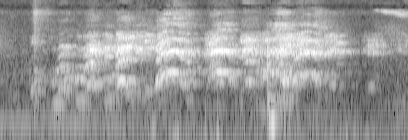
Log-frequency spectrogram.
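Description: A string of short, high vocal whoops and hoots, one after another, ape-like calls at the close of the song. Near the end comes a spoken 'yeah' and a laugh.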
